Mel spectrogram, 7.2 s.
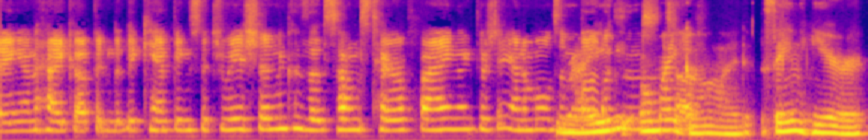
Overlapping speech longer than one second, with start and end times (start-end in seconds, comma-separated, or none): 4.6-5.9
